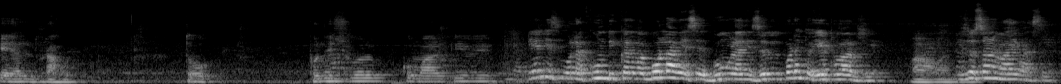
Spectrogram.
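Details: Male self-identified person who stammers, doing spontaneous storytelling practice in Hindi as part of daily home fluency training; stuttering.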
